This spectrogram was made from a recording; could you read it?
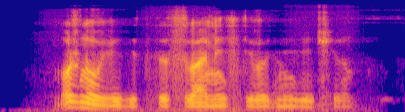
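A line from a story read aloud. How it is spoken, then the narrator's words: Quiet voice. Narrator (Russian): спросила Ноэль тихим голосом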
